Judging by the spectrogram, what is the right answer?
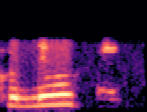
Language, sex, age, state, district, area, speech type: Hindi, female, 18-30, Madhya Pradesh, Hoshangabad, urban, conversation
